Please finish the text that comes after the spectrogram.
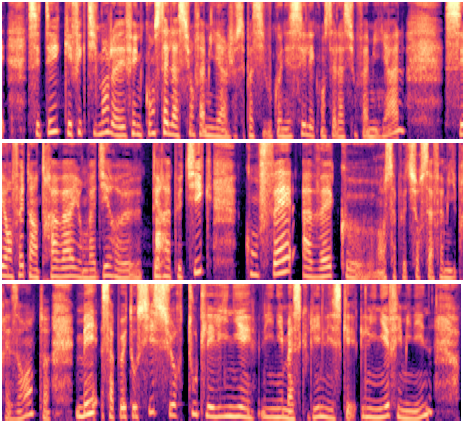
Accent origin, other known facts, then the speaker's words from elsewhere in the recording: Nantes, Pays de la Loire, France; born there; Moi, j'habitais en Loire-Atlantique, à Nantes, je suis née à Nantes.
